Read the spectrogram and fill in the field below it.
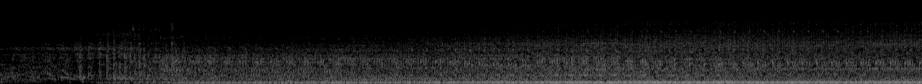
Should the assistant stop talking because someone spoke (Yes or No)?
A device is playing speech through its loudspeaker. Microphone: No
